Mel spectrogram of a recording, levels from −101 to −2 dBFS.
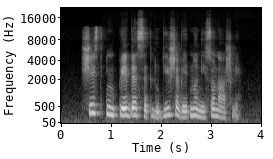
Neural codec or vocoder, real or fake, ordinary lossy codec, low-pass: none; real; Opus, 32 kbps; 19.8 kHz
